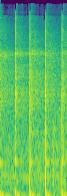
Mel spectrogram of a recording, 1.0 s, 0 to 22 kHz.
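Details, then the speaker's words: Surgical mallet tapping a dilator into the tibial tunnel to compress the soft-tissue graft during right-knee ACL reconstruction with ExoShape tibial fixation: four sharp, evenly spaced metallic taps. "i usually go to plus 5 and i simply mallet this in like this"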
